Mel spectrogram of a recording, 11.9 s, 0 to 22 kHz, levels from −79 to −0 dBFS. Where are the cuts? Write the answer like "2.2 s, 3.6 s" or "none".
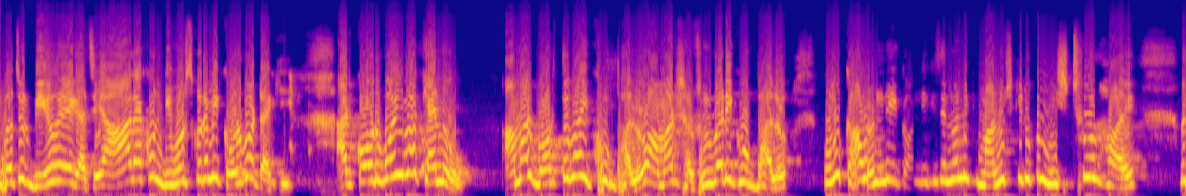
9.3 s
